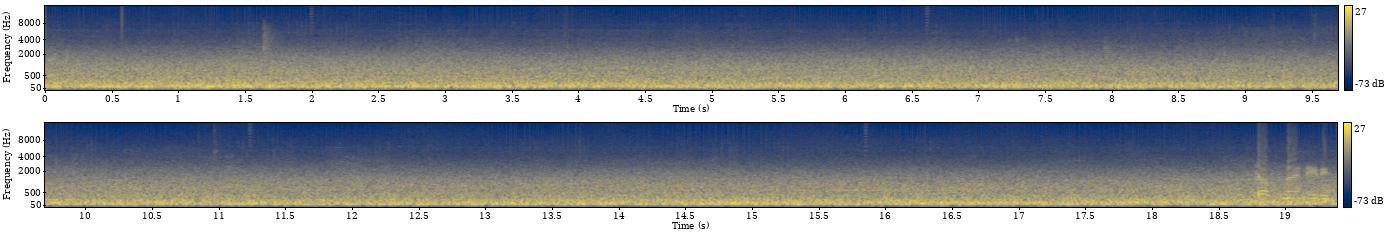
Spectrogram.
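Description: A Delta airliner lines up on the runway at LAX, a steady broadband jet engine roar holding constant throughout, with radio chatter heard over it.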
